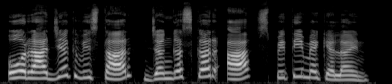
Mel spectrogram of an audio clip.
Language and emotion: Maithili, neutral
